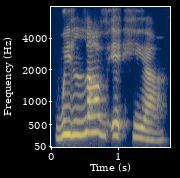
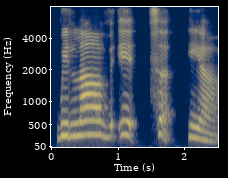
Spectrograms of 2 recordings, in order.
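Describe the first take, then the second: First: The phrase is said quickly with a faint t. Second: The phrase is said slowly with a clear t. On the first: "I say it fast, you don't hear it" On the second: "if I say it slow"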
